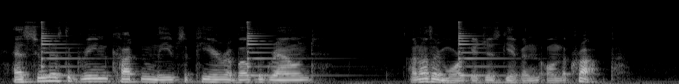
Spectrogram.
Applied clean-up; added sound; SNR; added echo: none; Plucked string instrument; 14 dB; reverberation time 0.3 s.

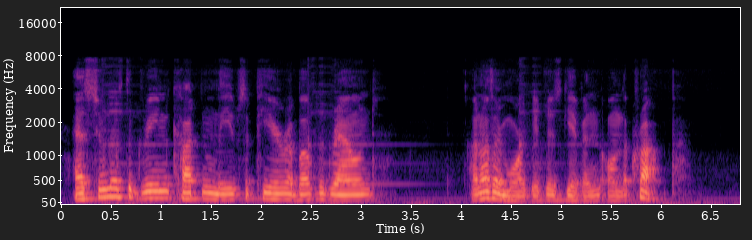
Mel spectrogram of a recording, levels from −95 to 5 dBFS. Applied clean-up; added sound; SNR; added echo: neural separator model SepFormer DNS4.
